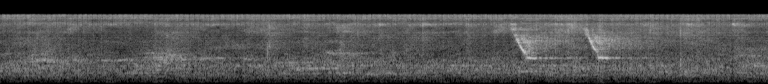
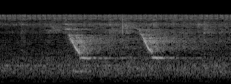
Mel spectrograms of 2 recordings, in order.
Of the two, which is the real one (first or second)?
second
